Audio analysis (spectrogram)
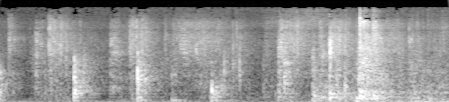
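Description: A cabinet drawer is pulled open nearby, with a series of wooden clunks and rattling knocks spread over a few seconds and a low room hum underneath. No one speaks.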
